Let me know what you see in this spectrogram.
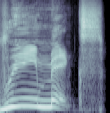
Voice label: phrase male rap; Vengeance Samples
